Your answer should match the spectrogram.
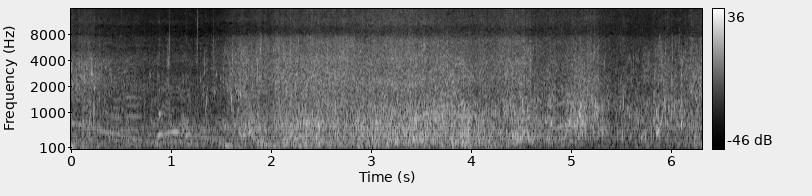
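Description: Small waves washing onto a sandy shore, mixed with wind blowing over the microphone: a steady, even rush of noise.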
